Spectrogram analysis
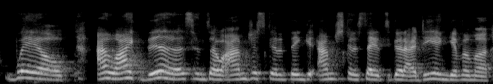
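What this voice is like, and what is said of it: Put-on Southern accent. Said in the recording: “they have a Southern accent ... I always like put on a voice whenever I'm like upset with somebody”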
